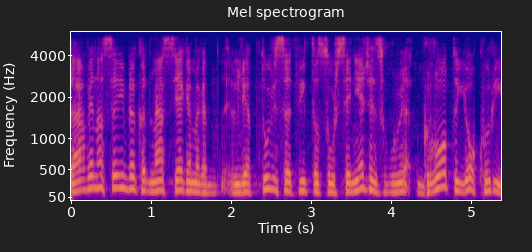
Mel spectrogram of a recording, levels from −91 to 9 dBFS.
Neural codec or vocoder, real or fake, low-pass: codec, 16 kHz, 4.8 kbps, FACodec; fake; 5.4 kHz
